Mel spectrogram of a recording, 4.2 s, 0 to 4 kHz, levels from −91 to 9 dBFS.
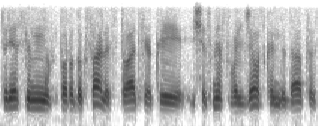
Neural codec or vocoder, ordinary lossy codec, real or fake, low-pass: none; Opus, 64 kbps; real; 3.6 kHz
